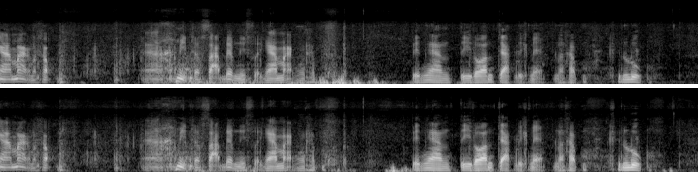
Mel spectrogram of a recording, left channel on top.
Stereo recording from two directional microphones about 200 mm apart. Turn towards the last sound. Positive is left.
turn(degrees=-20)  # may be behind; listen again after turning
